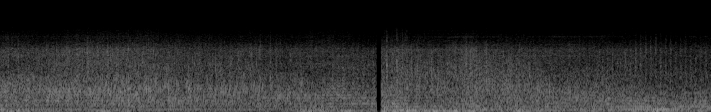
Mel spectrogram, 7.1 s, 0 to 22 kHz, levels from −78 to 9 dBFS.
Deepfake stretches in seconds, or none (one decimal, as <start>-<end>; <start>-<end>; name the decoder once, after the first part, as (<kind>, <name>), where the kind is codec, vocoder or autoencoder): 0.0-3.2 (vocoder, BigVGAN v2); 4.5-6.2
